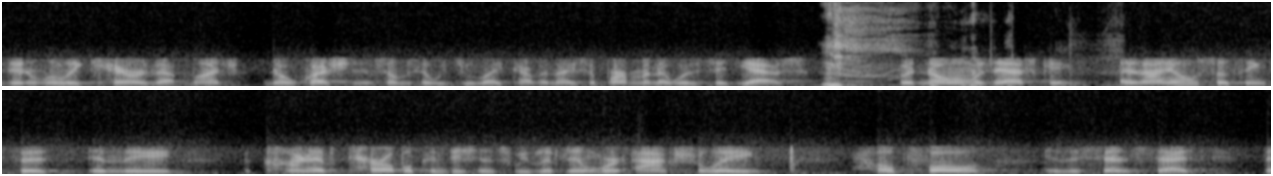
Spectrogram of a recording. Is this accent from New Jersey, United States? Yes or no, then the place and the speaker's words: yes; New Jersey, United States; now in New York, United States; I was from New Jersey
